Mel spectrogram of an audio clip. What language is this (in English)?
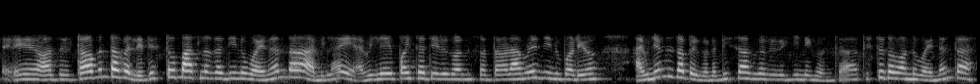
Nepali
